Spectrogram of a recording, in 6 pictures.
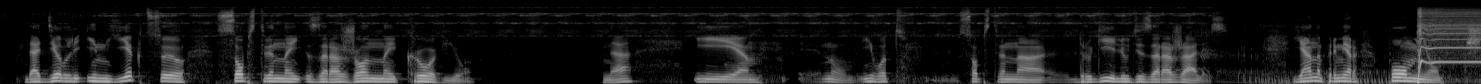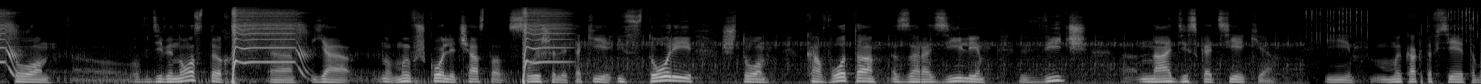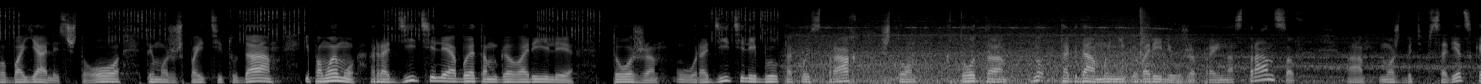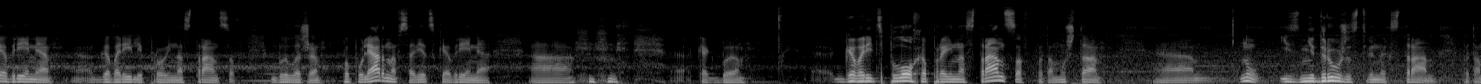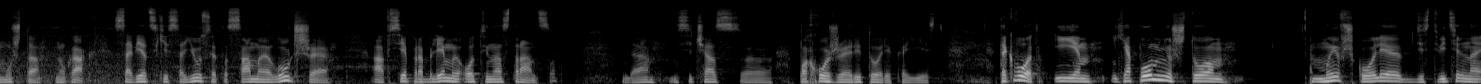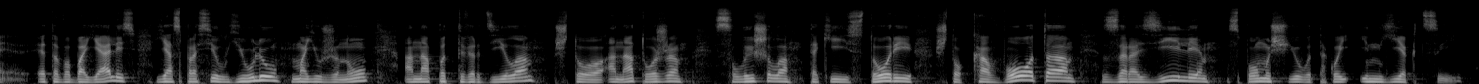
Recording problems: machinery noise; loud; until 1:03; 8 dB below the speech

